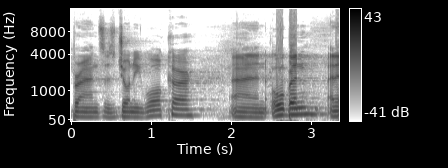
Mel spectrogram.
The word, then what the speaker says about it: Oban: on such boutique brands as Johnny Walker and Oban and it's it's pronounced open for 95% of the room who don't pronounce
